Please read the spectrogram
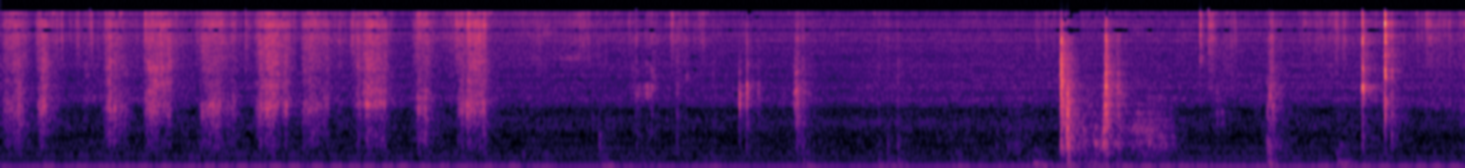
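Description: Pepper mill grinding over a dish of fish: a run of short crunchy clicks, about two or three a second, for the first three seconds. A few louder knocks and clatters follow about seven seconds in, over a steady low hum.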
